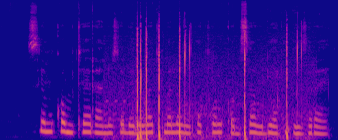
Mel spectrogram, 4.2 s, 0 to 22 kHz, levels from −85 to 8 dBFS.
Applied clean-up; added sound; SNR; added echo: none; Fart; -3 dB; none.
